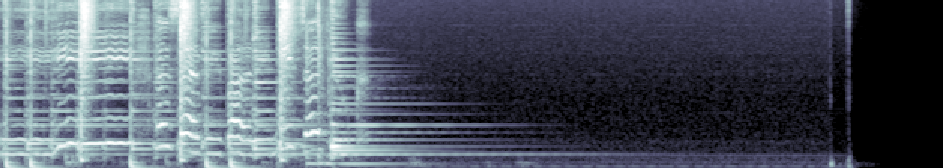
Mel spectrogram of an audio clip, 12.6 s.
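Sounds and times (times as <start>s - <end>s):
ukulele: 0.0s - 7.4s.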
